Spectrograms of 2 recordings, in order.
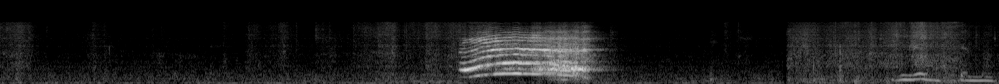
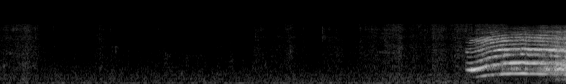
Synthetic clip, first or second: first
